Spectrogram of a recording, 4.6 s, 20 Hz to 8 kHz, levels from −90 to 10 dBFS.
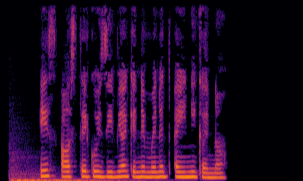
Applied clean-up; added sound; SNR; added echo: none; Boom; 9 dB; none.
